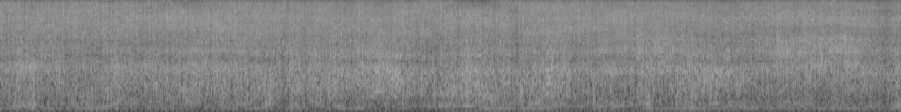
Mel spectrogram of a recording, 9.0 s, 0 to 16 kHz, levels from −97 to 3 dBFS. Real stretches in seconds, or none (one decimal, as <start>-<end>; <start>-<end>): 0.0-2.4; 4.4-6.2; 7.4-9.0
